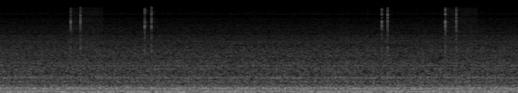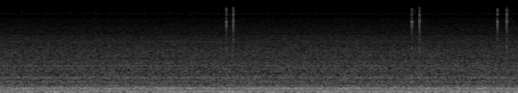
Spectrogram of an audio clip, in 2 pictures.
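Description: Steady low hum of a running computer's cooling fans, with a few light, sharp mouse clicks scattered through it as the setup screen is clicked through.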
